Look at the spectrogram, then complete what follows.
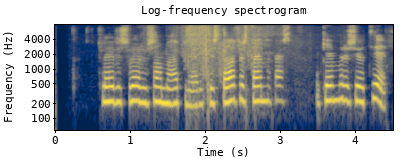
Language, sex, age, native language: Icelandic, female, 70-79, Icelandic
